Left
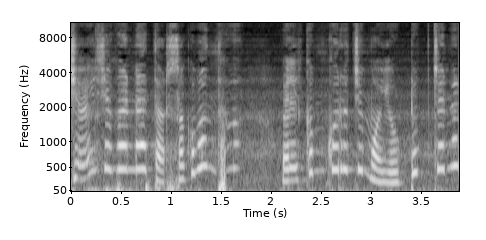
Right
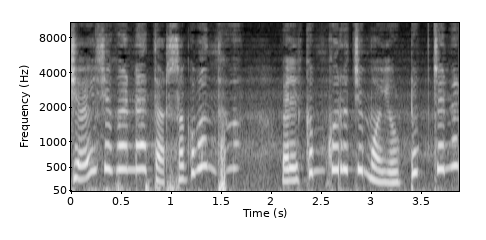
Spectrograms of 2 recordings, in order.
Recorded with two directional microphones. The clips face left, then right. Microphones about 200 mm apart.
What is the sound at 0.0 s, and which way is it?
A woman's voice, 50° right (ahead or behind).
